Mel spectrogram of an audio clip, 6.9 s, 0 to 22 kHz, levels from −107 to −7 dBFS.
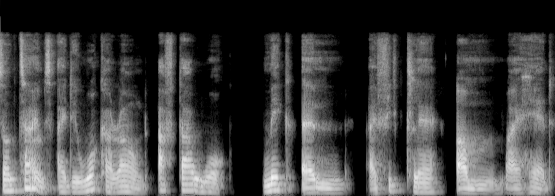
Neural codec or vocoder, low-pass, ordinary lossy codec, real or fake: vocoder, 24 kHz, 100 mel bands, Vocos; 10.8 kHz; none; fake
